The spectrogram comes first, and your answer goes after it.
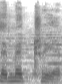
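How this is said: It is said with a British pronunciation. "Britishers సెమెట్రీ అంటారు"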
